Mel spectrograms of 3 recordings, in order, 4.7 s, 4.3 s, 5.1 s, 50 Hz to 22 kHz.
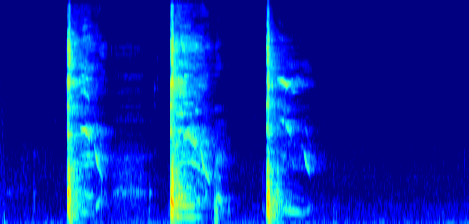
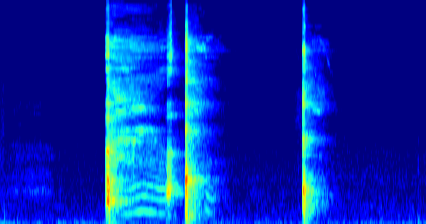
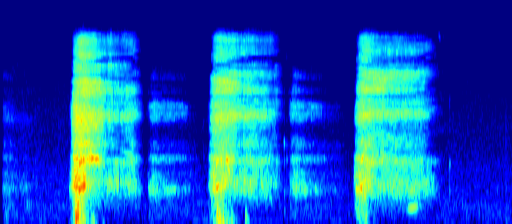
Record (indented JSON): {
  "three_cough_length": "4.7 s",
  "three_cough_amplitude": 6918,
  "three_cough_signal_mean_std_ratio": 0.24,
  "cough_length": "4.3 s",
  "cough_amplitude": 15977,
  "cough_signal_mean_std_ratio": 0.19,
  "exhalation_length": "5.1 s",
  "exhalation_amplitude": 15277,
  "exhalation_signal_mean_std_ratio": 0.35,
  "survey_phase": "alpha (2021-03-01 to 2021-08-12)",
  "age": "18-44",
  "gender": "Female",
  "wearing_mask": "No",
  "symptom_cough_any": true,
  "symptom_new_continuous_cough": true,
  "symptom_shortness_of_breath": true,
  "symptom_abdominal_pain": true,
  "symptom_fatigue": true,
  "symptom_headache": true,
  "symptom_onset": "4 days",
  "smoker_status": "Never smoked",
  "respiratory_condition_asthma": true,
  "respiratory_condition_other": false,
  "recruitment_source": "Test and Trace",
  "submission_delay": "2 days",
  "covid_test_result": "Positive",
  "covid_test_method": "RT-qPCR"
}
